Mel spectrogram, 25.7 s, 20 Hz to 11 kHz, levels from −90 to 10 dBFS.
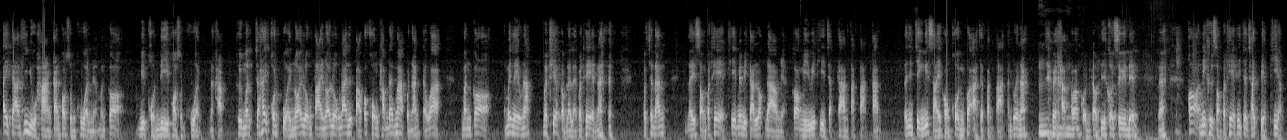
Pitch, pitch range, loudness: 105 Hz, 95-120 Hz, -19 LUFS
